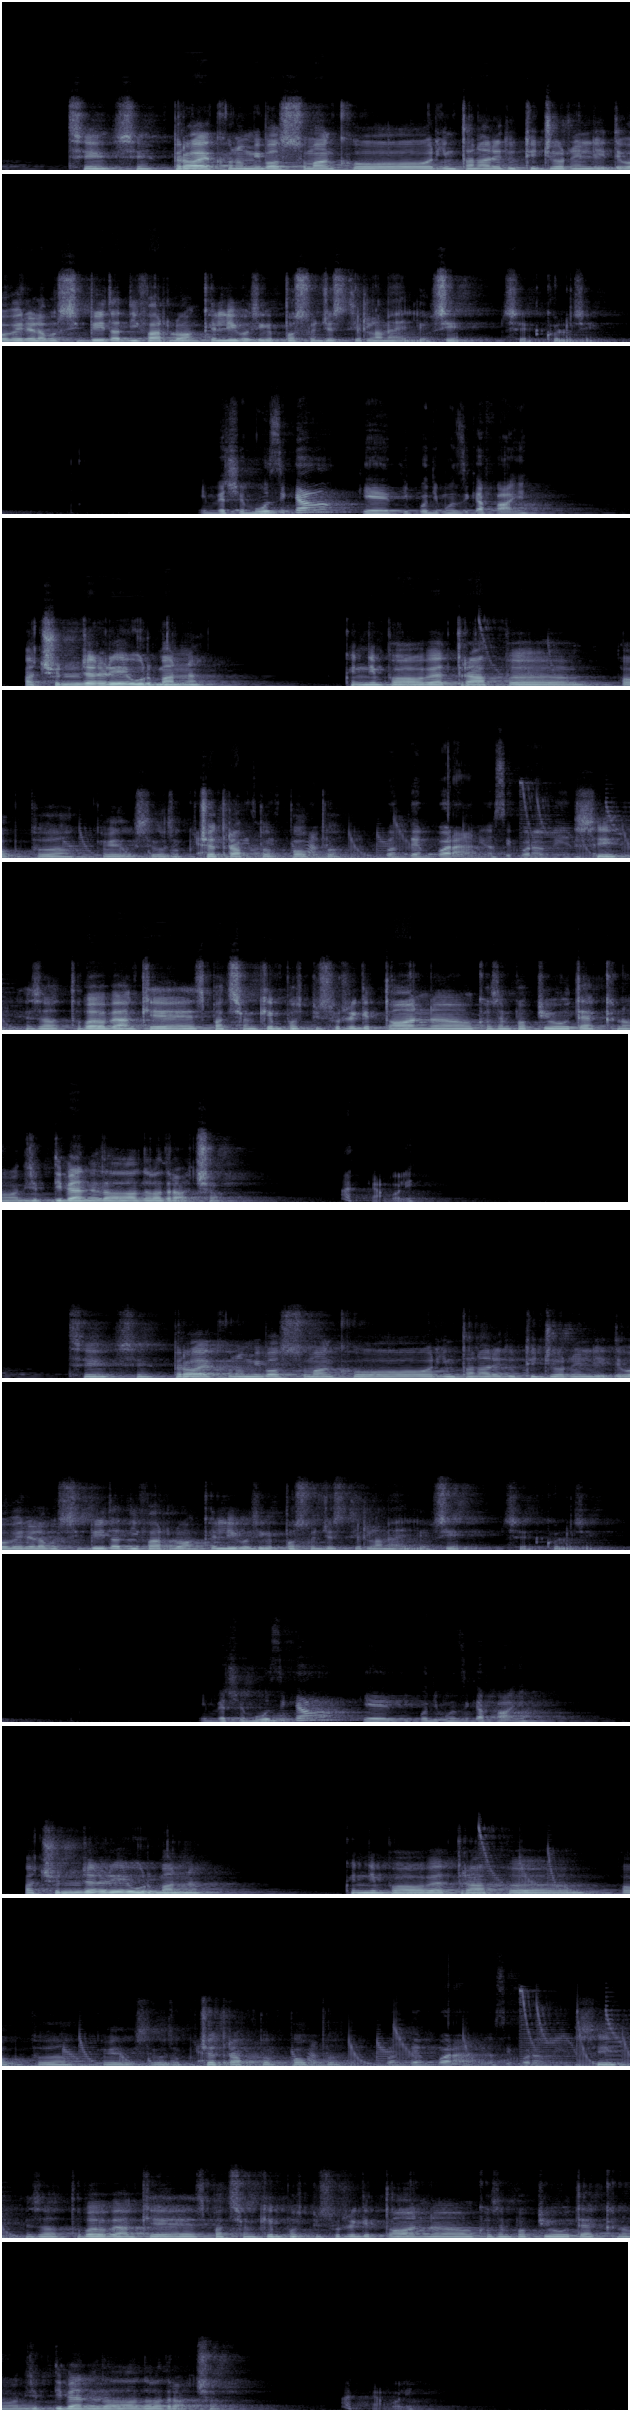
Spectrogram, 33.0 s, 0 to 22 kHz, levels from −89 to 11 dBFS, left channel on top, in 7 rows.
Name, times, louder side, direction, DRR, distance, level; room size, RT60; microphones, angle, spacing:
voice 1, 0.5-8.2 8.5-9.1 14.3-15.7 16.7-21.4 23.1-29.9, left 2 dB, 45° left, 9 dB, 1.2 m, -31 dB
voice 2, 10.9-13.4 20.3-20.4 21.1-21.3 21.7-23.2 31.2-31.4, left 4 dB, 80° left, 10 dB, 0.9 m, -36 dB
sound 1, 17.2-24.0, right 1 dB, 15° right, 0.7 m, -47 dB
23.0 x 19.0 x 6.2 m, 1.1 s
head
